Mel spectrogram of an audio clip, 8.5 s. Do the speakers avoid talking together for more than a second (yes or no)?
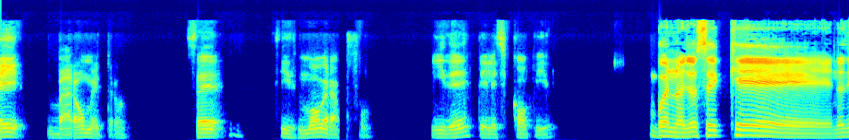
yes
